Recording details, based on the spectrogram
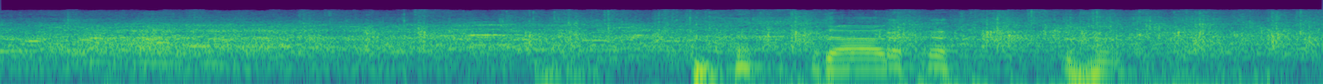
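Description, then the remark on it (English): A Canadian audience applauds, a dense, steady wash of clapping lasting the whole stretch, with a few voices and brief whoops rising out of the crowd noise toward the end. “Don't applaud that.”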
